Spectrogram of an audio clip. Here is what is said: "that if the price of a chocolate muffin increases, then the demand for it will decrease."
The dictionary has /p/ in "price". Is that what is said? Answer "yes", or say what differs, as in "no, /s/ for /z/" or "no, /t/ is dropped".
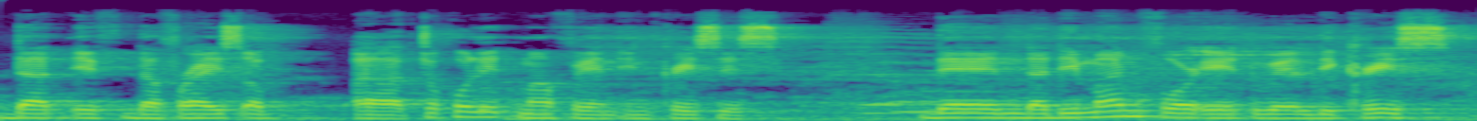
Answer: no, /f/ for /p/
